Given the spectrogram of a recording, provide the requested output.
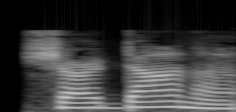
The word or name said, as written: shardana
